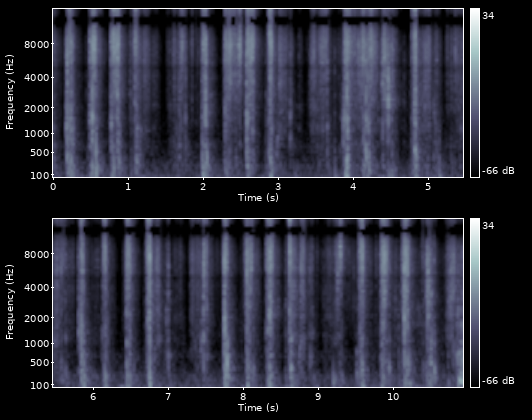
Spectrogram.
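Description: Lumina Tarot deck being shuffled by hand: a run of crisp card slaps and clicks, about three a second.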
